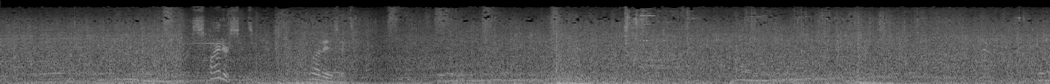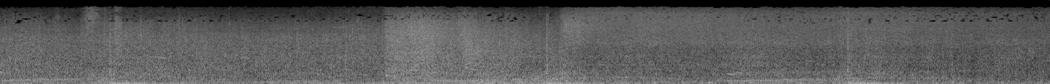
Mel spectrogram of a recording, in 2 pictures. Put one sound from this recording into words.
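Loose rubble swirls and clatters with a constant rumble.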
